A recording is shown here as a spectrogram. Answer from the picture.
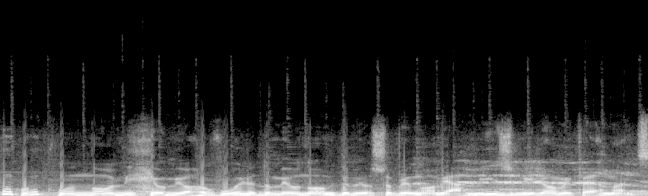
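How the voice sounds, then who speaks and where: A man's fairly low voice at a moderate pace, with fairly even intonation, very even loudness, audible room echo and noticeable background noise. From Araguatins, northern Tocantins, Brazil. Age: 70s. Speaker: local elder interviewee. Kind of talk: interview, oral history recollection.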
